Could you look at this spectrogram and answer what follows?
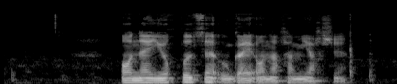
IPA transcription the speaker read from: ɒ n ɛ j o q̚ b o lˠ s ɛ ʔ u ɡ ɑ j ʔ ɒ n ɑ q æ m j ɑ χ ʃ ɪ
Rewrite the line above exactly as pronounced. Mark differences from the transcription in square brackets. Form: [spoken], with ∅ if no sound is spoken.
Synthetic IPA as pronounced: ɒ n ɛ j o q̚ b o lˠ s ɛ ʔ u ɡ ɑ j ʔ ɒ n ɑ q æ m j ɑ χ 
